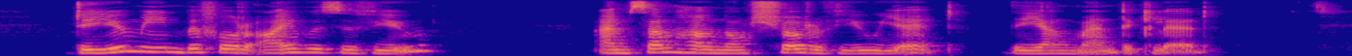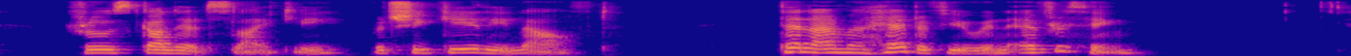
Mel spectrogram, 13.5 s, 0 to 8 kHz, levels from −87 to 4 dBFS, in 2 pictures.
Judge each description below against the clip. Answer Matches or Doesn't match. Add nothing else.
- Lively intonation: Doesn't match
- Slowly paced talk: Doesn't match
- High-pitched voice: Doesn't match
